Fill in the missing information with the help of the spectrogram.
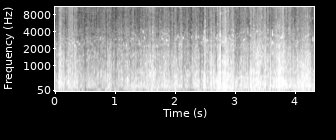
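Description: Large dry brown maple leaves, held in fingerless-gloved hands, are crumpled and crushed by fingers near the microphones. The result is a steady, dense crackle of crisp, bright crunching with almost no low end. It comes in quick overlapping bursts that never fully stop.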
